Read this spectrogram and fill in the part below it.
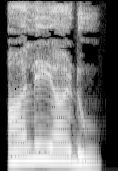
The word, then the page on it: ಆಲೆಯಾಡು: āleyāḍu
